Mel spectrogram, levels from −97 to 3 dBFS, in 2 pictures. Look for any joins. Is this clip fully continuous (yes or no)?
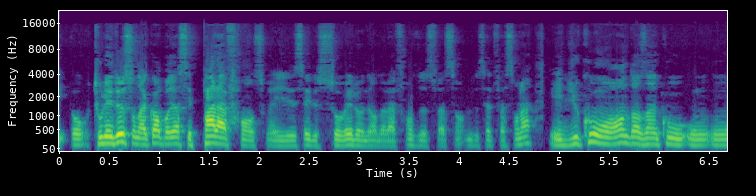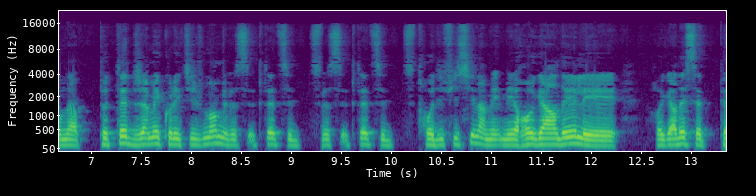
no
